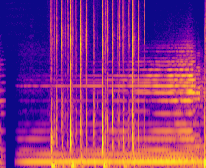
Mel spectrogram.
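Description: Computer-keyboard typing sound effect: a quick run of key clicks from about a second in, lasting under two seconds, over a held music note.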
